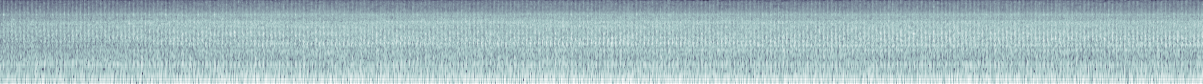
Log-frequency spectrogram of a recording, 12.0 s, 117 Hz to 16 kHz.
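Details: 1994 Nissan Big M pickup, BD25 2.5 L four-cylinder direct-injection diesel, after a test drive: even, regular diesel clatter at steady idle, no misfires or heavy knocks; healthy engine.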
